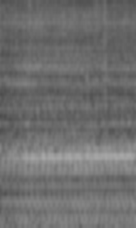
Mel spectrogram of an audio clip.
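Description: Simson moped's small two-stroke single-cylinder engine running at steady high revs: one unchanging note.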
